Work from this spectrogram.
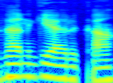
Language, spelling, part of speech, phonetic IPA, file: Polish, Węgierka, noun, [vɛ̃ŋʲˈɟɛrka], Pl-Węgierka.ogg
